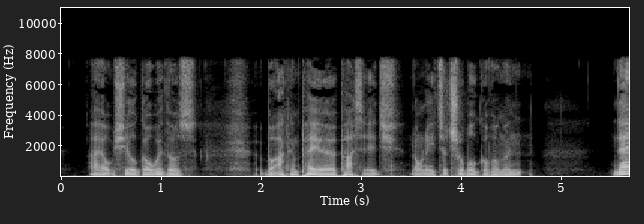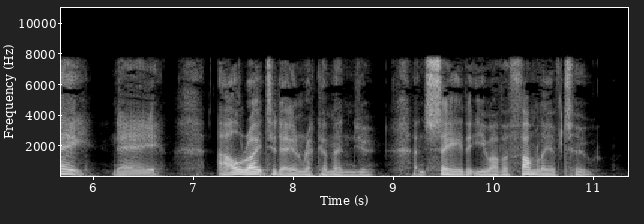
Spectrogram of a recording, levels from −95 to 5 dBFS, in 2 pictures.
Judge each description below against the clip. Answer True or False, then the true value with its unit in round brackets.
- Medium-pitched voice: False (100 Hz)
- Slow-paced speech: False (185 wpm)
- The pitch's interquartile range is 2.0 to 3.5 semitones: True (3.1 semitones)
